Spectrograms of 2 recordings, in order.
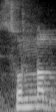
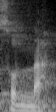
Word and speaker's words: সুন্নাহ: সুন্নত বললে সবাই চিনে। সুন্নাহ বললে আবার অনেকে নাও চিনতে পারে। সাধারণ মানুষ। তো এজন্য বেশি পরিচিত আমাদের দেশের সুন্নত নামে। কিন্তু এটা শুদ্ধ আরবি উচ্চারণ হল সুন্নাহ।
